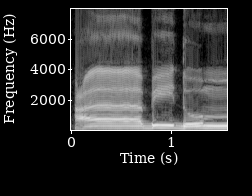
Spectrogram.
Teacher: এই তানউইনওয়ালা দালটি তাসদিদওয়ালা মিমের সাথে গুন্নার সহিত মিলাইয়া পড়ব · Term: ইদগামে বাগুন্না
